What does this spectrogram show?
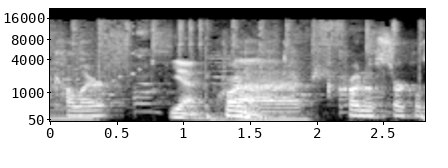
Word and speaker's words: XronoCircle: Chrono circles is how it's pronounced, but it's spelled X-R-O-N-O circles.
